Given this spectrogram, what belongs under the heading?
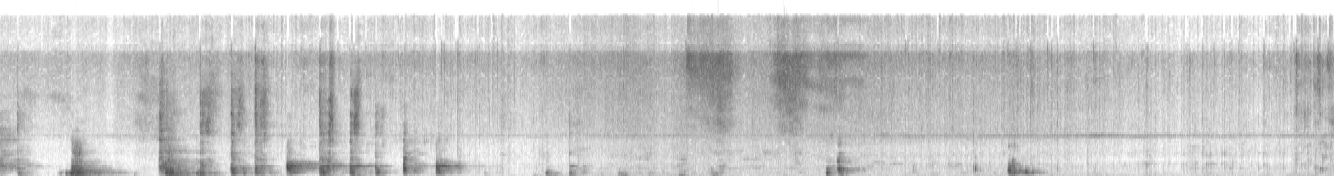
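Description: Shrimp fried rice stir-fried with butter, a grandmother's recipe: loud, rapid metal spatula scrapes and clanks against the pan in quick bursts over a continuous sizzle, close up, easing into slower stirring.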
